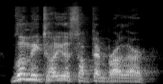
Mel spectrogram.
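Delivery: mock-cool wrestler growl; a touch of Hulk-style promo. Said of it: "he's not that cool".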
